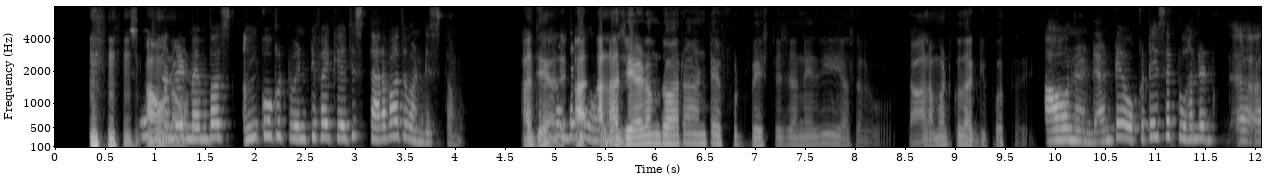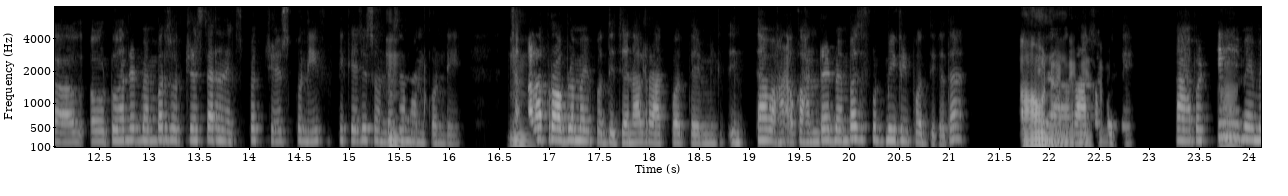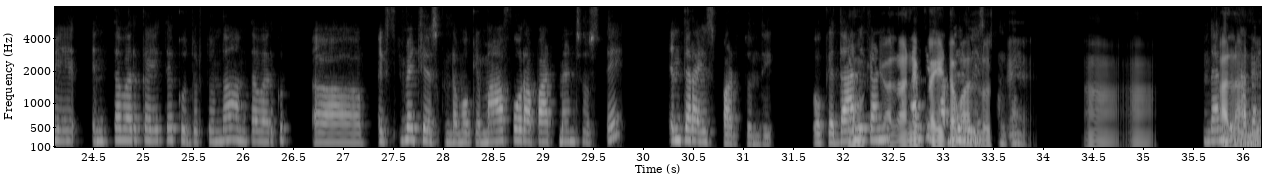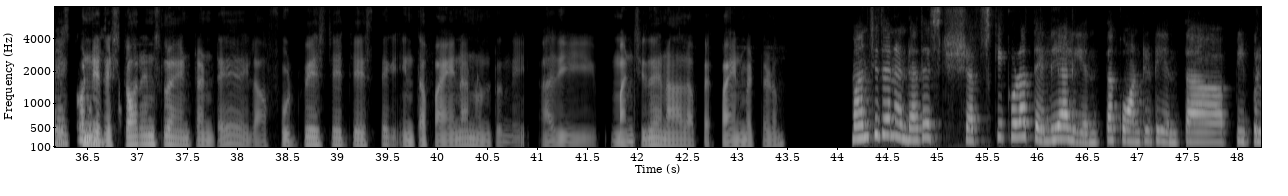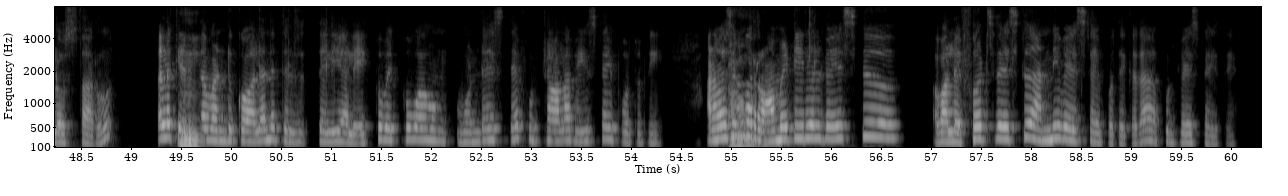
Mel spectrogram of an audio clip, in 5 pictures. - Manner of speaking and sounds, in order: giggle; in English: "సో, హండ్రెడ్ మెంబర్స్"; in English: "ట్వెంటీ ఫైవ్ కేజీస్"; in English: "ఫుడ్"; other background noise; in English: "టూ హండ్రెడ్"; in English: "టూ హండ్రెడ్"; in English: "ఎక్స్‌పెక్ట్"; in English: "ఫిఫ్టీ కేజీస్"; in English: "హండ్రెడ్ మెంబర్స్ ఫుడ్"; in English: "ఎస్టిమేట్"; in English: "ఫోర్"; in English: "రైస్"; in English: "డబల్"; in English: "రెస్టారెంట్స్‌లో"; horn; in English: "ఫుడ్ వేస్టేజ్"; in English: "ఫైన్"; in English: "స్ షెఫ్స్‌కి"; in English: "క్వాంటిటీ"; in English: "ఫుడ్"; in English: "రా మెటీరియల్ పేస్ట్"; in English: "ఎఫర్ట్స్ పేస్ట్"; in English: "ఫుడ్"
- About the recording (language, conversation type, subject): Telugu, podcast, ఆహార వృథాను తగ్గించడానికి ఇంట్లో సులభంగా పాటించగల మార్గాలు ఏమేమి?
